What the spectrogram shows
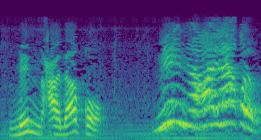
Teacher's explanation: نون ساکن کے بعد عین ہے جو حروف حلقی میں سے ہے، لہذا نون پر اظہار حلقی کیجیے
